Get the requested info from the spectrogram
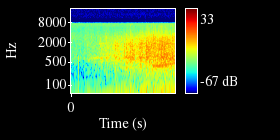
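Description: Audience applause swelling from near silence, with faint sustained notes from the jazz band beneath it.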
